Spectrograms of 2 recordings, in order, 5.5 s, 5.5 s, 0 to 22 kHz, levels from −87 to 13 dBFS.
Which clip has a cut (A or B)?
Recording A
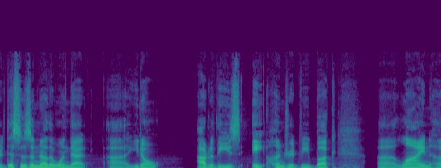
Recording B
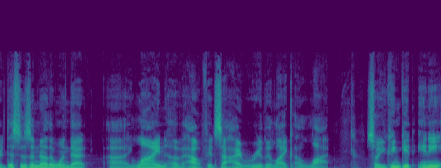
B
